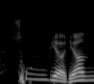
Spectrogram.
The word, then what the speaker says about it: 송별연: 우리가 수십번 외웠어요 그죠 얘도 송별 더하기 연의 구조로 되어 있지만 얘는 니은 첨가의 예외 그래서 그냥 연에서 송별연 이렇게 발음하게 됩니다 확인하시고요 자 표준 발음법에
